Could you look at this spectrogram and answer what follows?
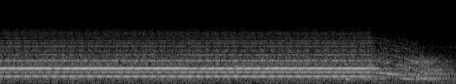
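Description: Harrison 16 x 50 flat bed lathe with a six-jaw chuck running in high range at 600 RPM, a steady loud mechanical whine with strong tones that winds down in pitch near the end.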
